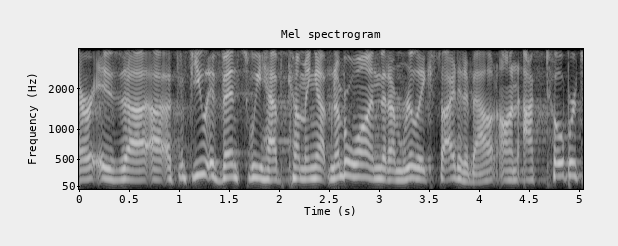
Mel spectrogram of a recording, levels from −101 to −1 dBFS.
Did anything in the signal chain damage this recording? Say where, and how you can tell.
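No, nothing in the chain has left an audible mark on this audio. Every stage from capture to playback seems to have passed the signal along without damage that a listener could pick out.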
